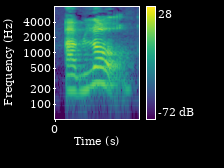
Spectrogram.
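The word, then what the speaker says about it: habló: show that it's stressed I want you to think about the fact that I speak is said hablo h-a-b-l-o but he spoke is ablo the accent on the o makes you then emphasize that final syllable so if I say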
